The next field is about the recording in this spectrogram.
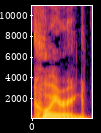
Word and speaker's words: Keurig: Or as my little brother pronounces it, Keurig, because that's the proper German pronunciation, and he's that sort of person.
